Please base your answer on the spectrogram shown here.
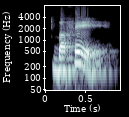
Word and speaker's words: buffet: We should not make it louder. That means it's a silent. It becomes silent.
